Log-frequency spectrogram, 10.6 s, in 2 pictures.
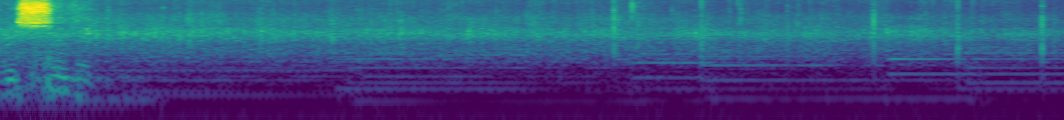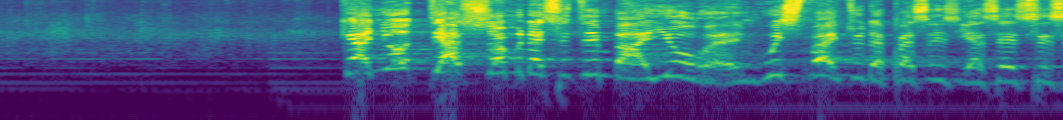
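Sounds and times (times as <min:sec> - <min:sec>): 
speech: 0:00.0 - 0:00.7, 0:07.8 - 0:10.6
audience clapping: 0:00.0 - 0:08.3.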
